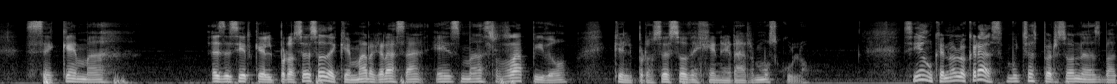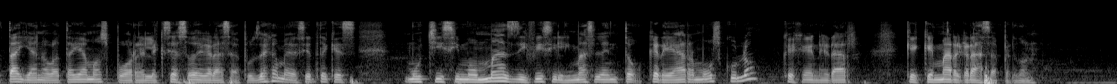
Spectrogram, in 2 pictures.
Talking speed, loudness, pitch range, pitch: 140 wpm, -23 LUFS, 95-125 Hz, 110 Hz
